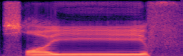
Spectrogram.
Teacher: Nah, ya tidak dipanjangkan ya, tidak sengaja dipanjangkan atau terlalu panjang, tidak juga sekejap terlalu singkat ya, dengan menutup kedua pita suara sehingga udaranya habis ya, diputus begitu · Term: huruf fa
